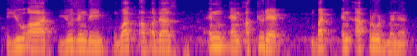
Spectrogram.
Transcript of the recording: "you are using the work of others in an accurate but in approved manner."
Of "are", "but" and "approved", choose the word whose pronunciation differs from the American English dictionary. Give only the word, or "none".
approved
